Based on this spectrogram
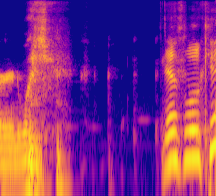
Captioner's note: laughs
